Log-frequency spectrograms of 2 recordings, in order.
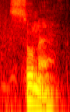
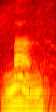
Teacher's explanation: The word sune had this word-final unstressed vowel, and the word man didn't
